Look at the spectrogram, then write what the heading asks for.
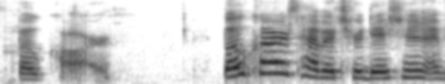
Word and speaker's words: Bokor: I hope I'm pronouncing that right. It's spelled Bokor. My dialect sometimes causes me to mispronounce things, and for that I apologize. But I would say it's Bokar.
